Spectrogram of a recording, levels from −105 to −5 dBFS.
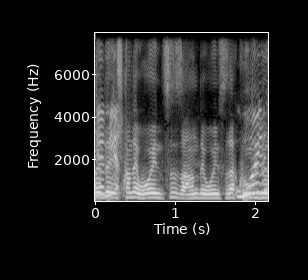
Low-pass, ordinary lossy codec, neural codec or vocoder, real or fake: none; none; none; real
